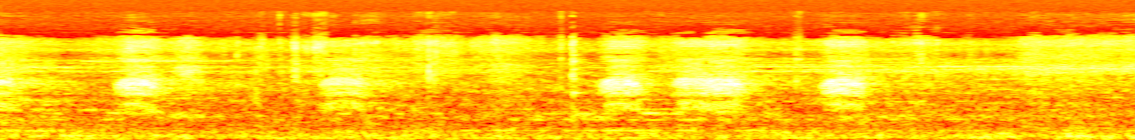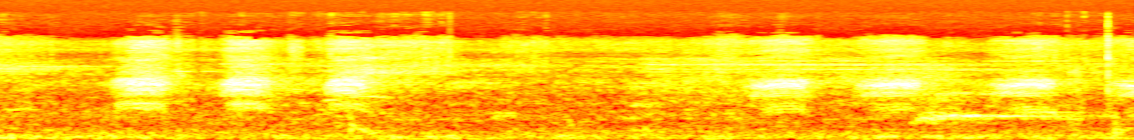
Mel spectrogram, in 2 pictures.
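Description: Short bird calls repeated about a dozen times, singly and in quick runs of two to four.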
